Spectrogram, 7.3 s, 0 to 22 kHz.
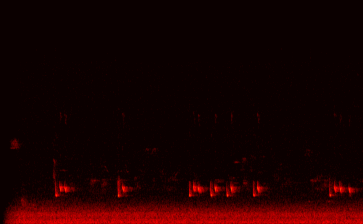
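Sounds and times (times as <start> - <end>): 
steady background hiss: 0.1 - 7.2
European greenfinch Chloris chloris chirping: 1.1 - 2.7, 3.4 - 5.4, 6.2 - 7.2.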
